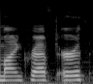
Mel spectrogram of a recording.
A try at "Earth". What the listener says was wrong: Are you saying Earth or Durf? For some reason, it sounds like you're saying Durf.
